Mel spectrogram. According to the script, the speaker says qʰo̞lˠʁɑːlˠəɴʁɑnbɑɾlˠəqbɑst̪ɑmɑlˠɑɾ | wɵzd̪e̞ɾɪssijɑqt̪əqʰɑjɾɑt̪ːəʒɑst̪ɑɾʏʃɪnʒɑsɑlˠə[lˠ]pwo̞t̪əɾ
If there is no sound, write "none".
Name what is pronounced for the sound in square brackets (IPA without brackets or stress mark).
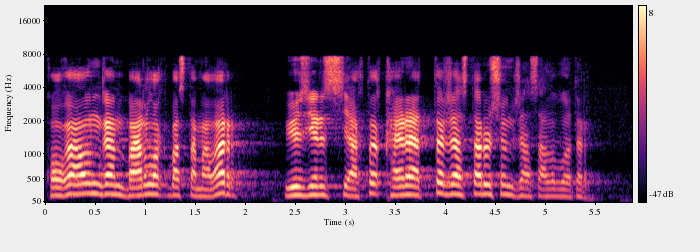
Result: none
